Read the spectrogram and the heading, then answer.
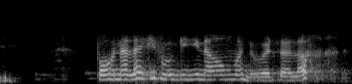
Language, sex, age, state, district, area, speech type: Nepali, female, 18-30, West Bengal, Kalimpong, rural, conversation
